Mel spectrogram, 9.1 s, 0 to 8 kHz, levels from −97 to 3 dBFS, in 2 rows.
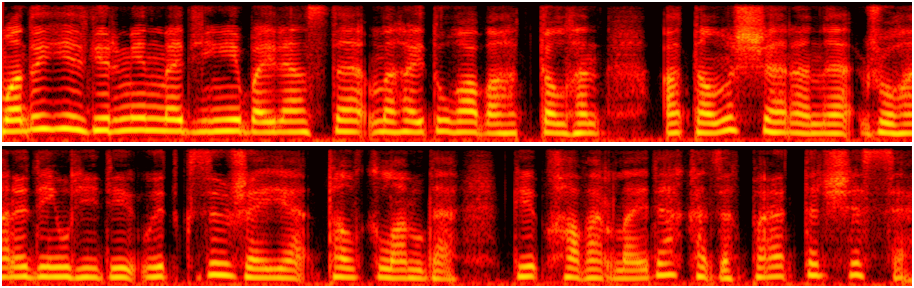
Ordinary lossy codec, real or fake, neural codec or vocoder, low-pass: Opus, 64 kbps; fake; autoencoder, 22.05 kHz, a latent of 192 numbers a frame, VITS, trained on many speakers; 7.2 kHz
